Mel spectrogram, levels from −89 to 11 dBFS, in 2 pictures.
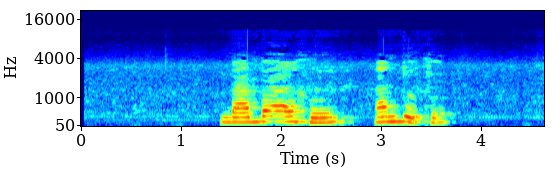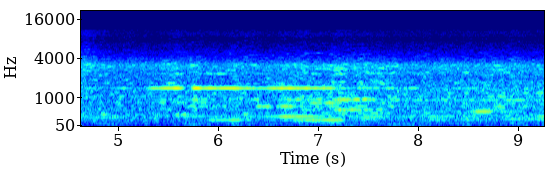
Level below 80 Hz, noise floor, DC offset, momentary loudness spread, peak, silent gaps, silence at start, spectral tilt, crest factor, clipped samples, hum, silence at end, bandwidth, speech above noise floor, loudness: -54 dBFS; -48 dBFS; under 0.1%; 25 LU; 0 dBFS; none; 1.4 s; -10 dB/octave; 18 dB; under 0.1%; none; 1.85 s; 5 kHz; 36 dB; -13 LUFS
